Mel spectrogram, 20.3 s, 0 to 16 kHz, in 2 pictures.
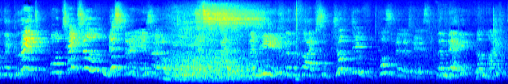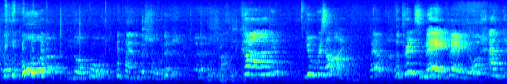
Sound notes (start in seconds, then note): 3.2 The OTHERS groans collectively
